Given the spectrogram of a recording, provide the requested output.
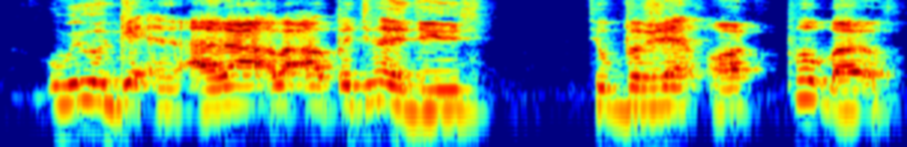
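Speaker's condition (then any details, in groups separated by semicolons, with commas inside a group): Cerebral palsy; speech impairments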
